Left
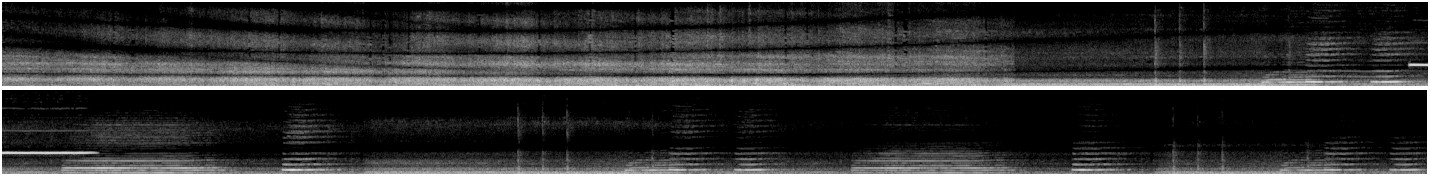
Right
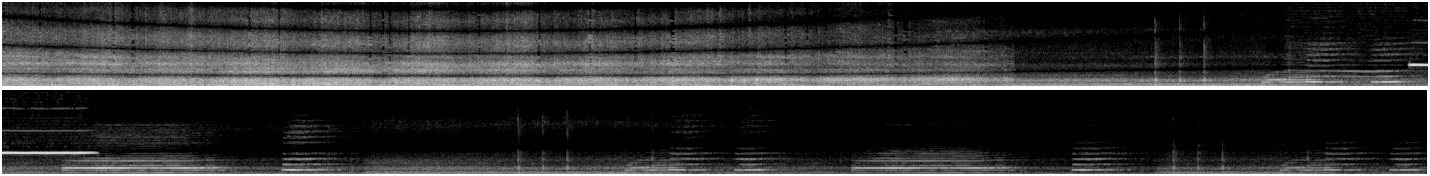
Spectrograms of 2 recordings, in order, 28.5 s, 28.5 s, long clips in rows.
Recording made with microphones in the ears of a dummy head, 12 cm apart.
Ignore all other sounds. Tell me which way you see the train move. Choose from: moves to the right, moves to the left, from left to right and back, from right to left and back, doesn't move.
moves to the left.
